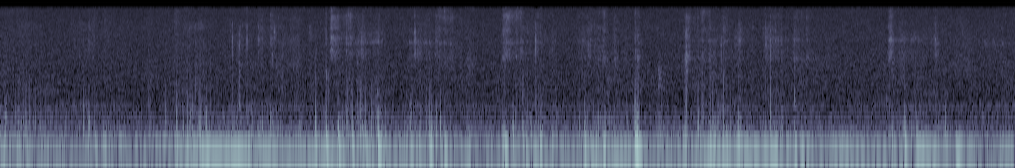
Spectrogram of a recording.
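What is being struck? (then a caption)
Small ribbed plastic egg-shaped container. A small, hollow, ribbed yellow plastic egg-shaped lip balm container is held in the hand and tapped and scratched with fingernails. Quiet, irregular clicks and brief bright scratches sit over a steady low rumble, with one sharper tap standing out partway through.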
